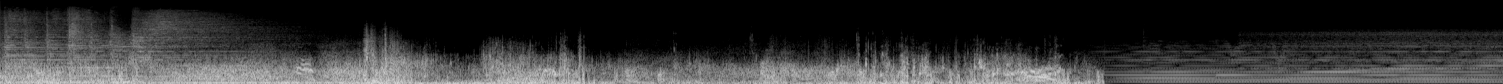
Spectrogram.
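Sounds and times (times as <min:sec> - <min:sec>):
sharp splashes: 0:00.0 - 0:10.0
sea water splashing and rushing: 0:00.0 - 0:11.1
wind buffeting microphone: 0:02.0 - 0:11.1.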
